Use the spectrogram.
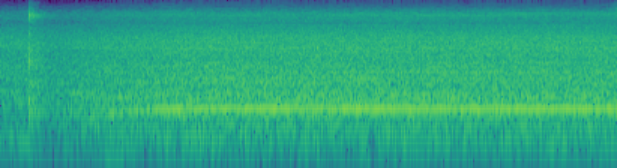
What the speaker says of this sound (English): Now let's turn the hairdryer on low.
